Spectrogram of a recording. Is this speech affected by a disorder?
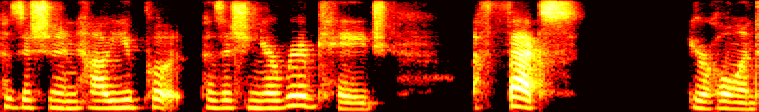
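No.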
